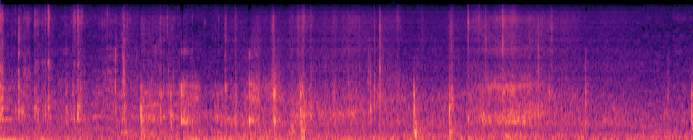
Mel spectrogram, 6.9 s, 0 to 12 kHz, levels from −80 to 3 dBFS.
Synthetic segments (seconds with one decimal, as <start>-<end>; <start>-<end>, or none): 2.3-6.4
